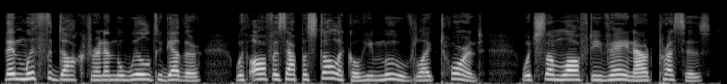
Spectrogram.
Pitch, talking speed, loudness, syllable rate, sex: 210 Hz, 175 wpm, -18 LUFS, 5.5 syllables/s, female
